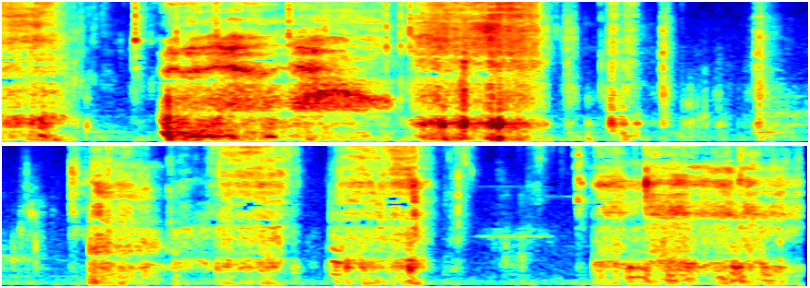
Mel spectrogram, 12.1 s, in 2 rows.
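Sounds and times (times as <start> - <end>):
chewing with wet mouth clicks: 0.6 - 1.2.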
